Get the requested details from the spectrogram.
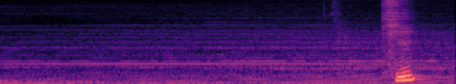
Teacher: le son K, avec une aspiration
